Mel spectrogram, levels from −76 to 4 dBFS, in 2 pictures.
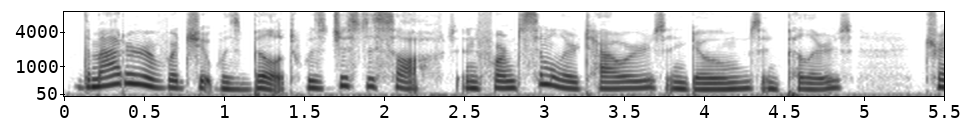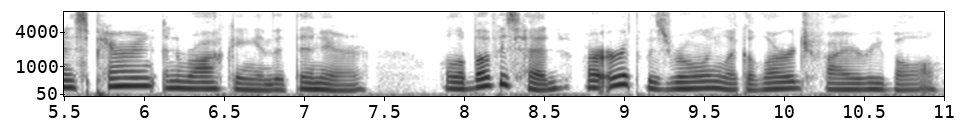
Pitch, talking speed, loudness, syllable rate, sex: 195 Hz, 215 wpm, -18 LUFS, 5.6 syllables/s, female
